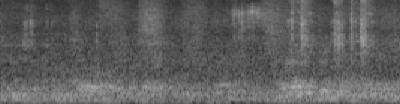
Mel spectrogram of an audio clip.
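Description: Background chatter of several voices, with a scatter of quick, sharp clicks and rustles in the middle.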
